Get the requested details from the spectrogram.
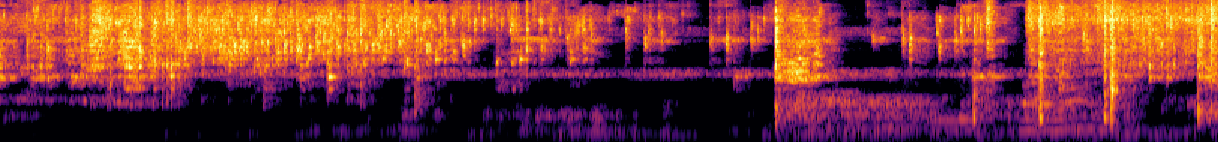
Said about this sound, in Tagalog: Ngayon naman ako yung magagisa na.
